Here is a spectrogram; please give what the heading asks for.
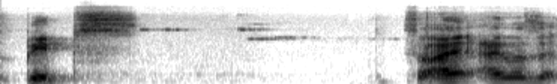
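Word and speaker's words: Pepys: English literature so we we are used to calling him pipis but when I went to England England I found that it was not papis it was Pips so I I was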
